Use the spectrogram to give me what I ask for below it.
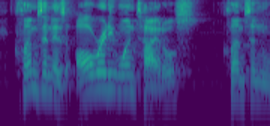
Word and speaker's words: Clemson: Clemson with an S, of course, even though I pronounce the Z.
